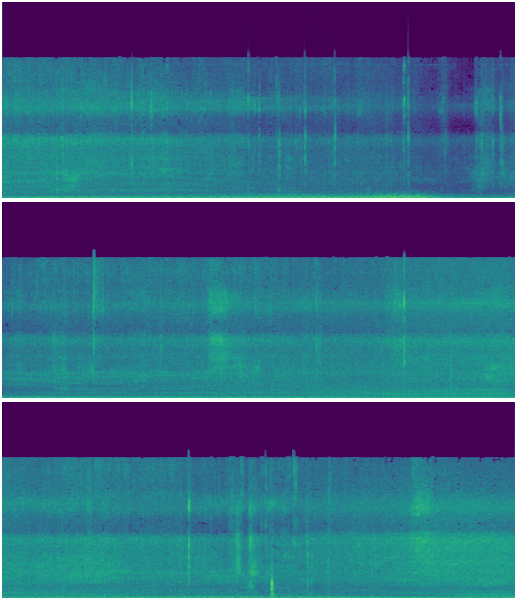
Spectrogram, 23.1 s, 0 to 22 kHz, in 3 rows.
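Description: A jacked-up four-wheel-drive 2015 Chevrolet Silverado LTZ Z71, a Tuscany Badlands custom edition, idles with a steady low engine rumble that swells briefly before settling into a constant drone.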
